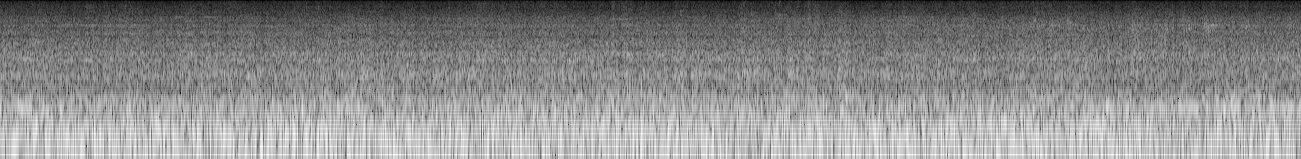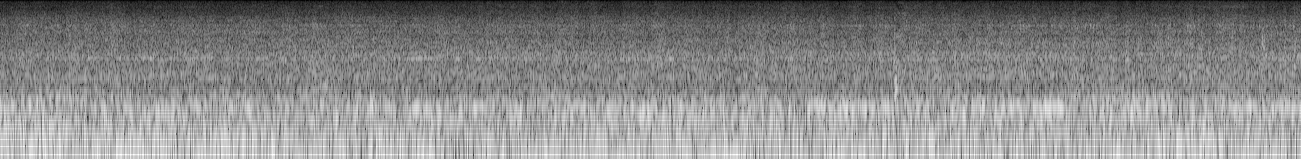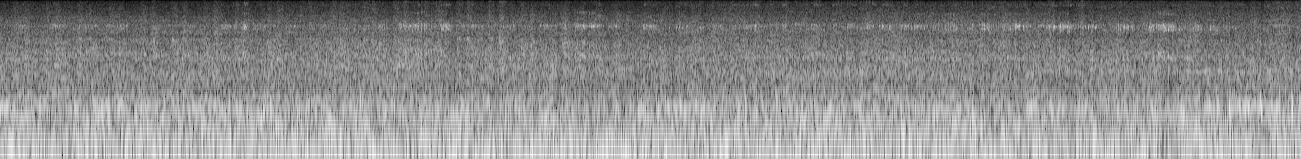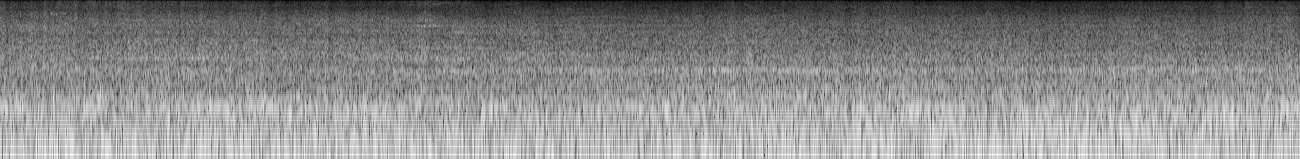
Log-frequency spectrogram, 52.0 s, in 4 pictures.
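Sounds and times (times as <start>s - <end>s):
steel wheels on rail: 0.0s - 52.0s
high-pitched wheel squeal: 21.0s - 48.4s.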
